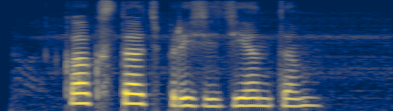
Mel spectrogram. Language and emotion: Russian, sad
